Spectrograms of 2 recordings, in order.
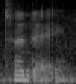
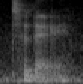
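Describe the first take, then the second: No difference in how they are said.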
